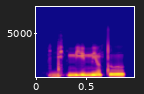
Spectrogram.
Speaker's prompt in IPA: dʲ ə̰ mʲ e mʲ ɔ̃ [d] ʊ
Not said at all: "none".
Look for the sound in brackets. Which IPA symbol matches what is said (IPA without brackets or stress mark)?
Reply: t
